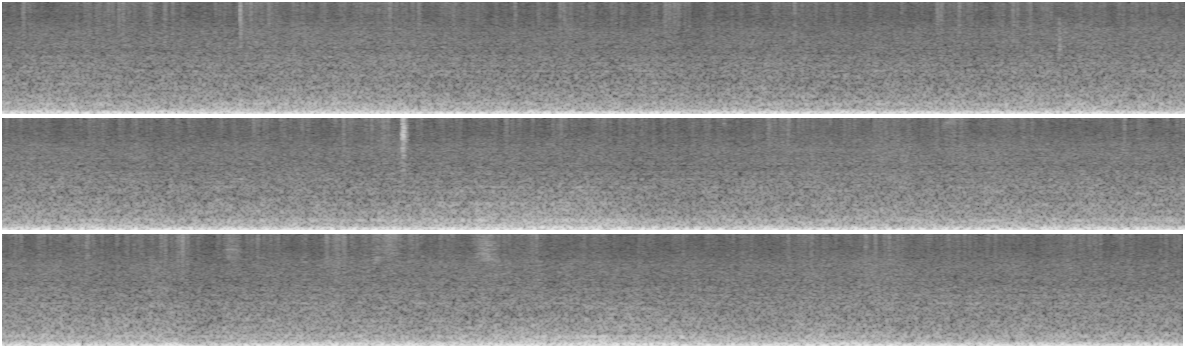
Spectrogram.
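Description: A car's engine hums steadily at highway speed.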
